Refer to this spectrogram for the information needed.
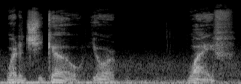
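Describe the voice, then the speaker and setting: Doing a put-on character voice, a man with a very deep, low pitch speaks over clear background noise. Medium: game stream. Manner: dry, terse, matter-of-fact.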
